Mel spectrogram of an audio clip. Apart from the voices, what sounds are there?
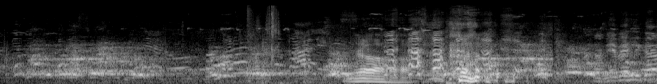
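dogs barking and yipping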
